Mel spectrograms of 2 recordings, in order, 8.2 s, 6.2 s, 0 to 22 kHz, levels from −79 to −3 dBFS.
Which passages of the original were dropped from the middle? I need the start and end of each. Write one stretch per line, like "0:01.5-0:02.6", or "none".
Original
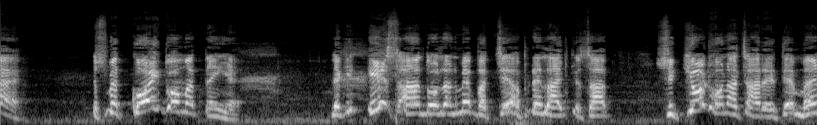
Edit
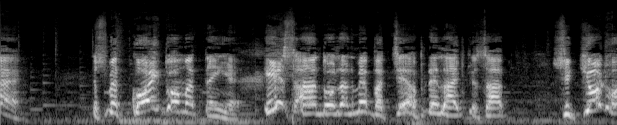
0:02.5-0:03.5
